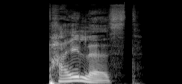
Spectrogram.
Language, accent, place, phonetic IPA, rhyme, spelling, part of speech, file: German, Germany, Berlin, [ˈpaɪ̯ləst], -aɪ̯ləst, peilest, verb, De-peilest.ogg
- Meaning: second-person singular subjunctive I of peilen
